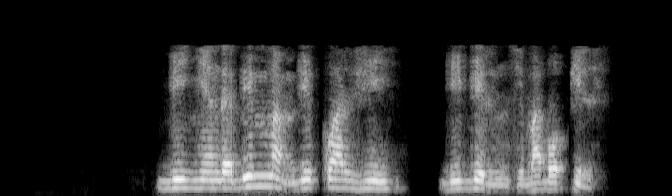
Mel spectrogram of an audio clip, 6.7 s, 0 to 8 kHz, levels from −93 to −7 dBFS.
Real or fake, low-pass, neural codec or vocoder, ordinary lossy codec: fake; 7.2 kHz; codec, 16 kHz, 4 kbps, FreqCodec, smaller model; AAC, 16 kbps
